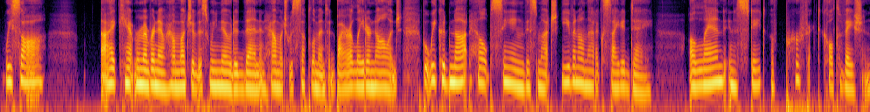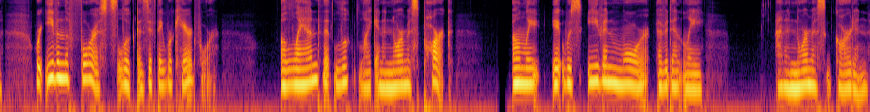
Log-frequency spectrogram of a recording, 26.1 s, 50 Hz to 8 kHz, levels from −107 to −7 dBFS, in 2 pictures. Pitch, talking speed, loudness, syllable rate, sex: 165 Hz, 160 wpm, -22 LUFS, 5.2 syllables/s, female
